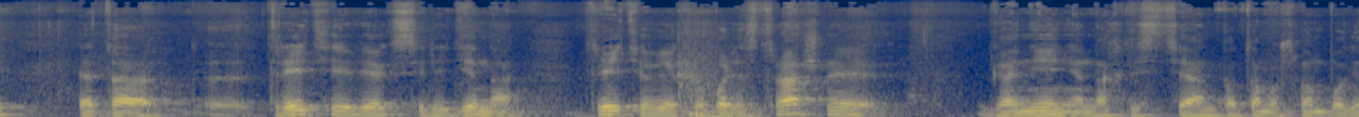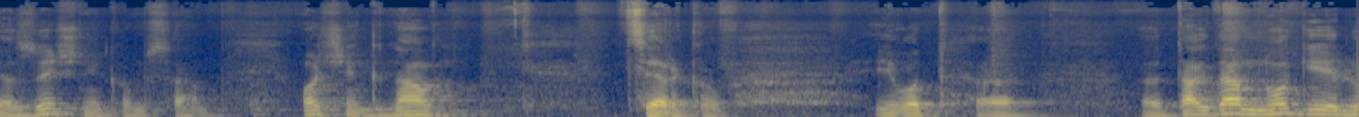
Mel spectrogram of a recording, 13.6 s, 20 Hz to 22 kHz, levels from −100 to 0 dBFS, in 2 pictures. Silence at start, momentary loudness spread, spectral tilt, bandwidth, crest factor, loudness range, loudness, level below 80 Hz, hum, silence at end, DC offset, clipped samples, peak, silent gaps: 0 s; 19 LU; -5.5 dB/octave; over 20 kHz; 24 dB; 4 LU; -31 LUFS; -54 dBFS; none; 0 s; under 0.1%; under 0.1%; -8 dBFS; none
